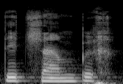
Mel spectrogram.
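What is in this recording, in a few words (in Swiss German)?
"Dezamber", Alsatian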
